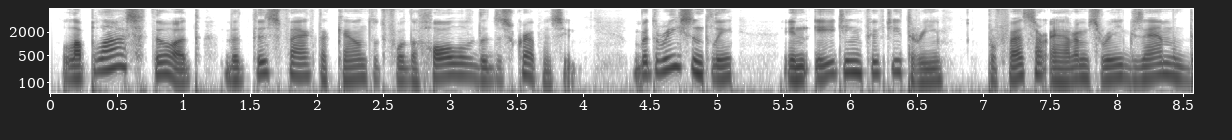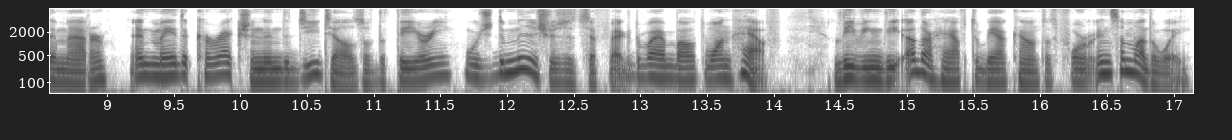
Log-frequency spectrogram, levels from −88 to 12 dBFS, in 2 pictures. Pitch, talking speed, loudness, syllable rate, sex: 135 Hz, 190 wpm, -22 LUFS, 5.9 syllables/s, male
